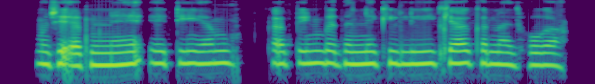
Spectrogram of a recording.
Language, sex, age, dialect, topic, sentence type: Hindi, male, 18-24, Hindustani Malvi Khadi Boli, banking, question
